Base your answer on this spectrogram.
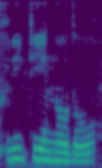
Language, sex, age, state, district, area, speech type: Kannada, male, 18-30, Karnataka, Mysore, rural, spontaneous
